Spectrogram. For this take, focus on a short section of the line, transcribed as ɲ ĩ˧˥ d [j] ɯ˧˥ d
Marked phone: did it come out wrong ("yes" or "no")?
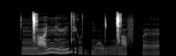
no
